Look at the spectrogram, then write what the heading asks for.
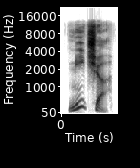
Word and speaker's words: Nietzsche: The first part sounds like ni and the second part sounds like cha. So together, niche.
